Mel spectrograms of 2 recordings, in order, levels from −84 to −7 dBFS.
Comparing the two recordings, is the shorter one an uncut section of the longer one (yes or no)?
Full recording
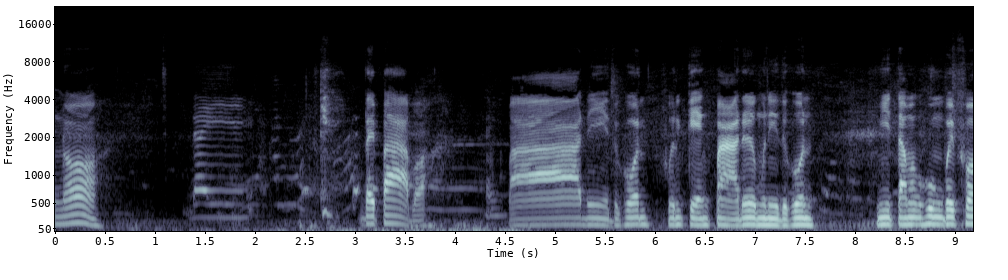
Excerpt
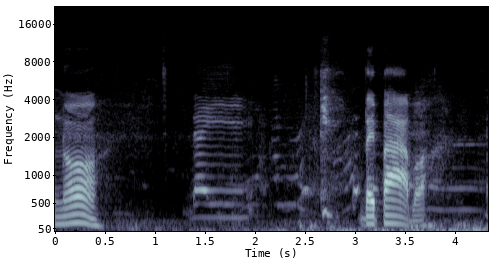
yes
